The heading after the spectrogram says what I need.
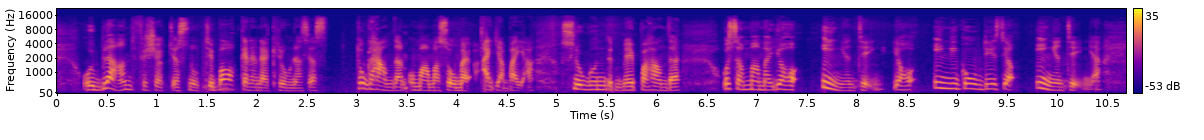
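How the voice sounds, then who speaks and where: A woman's normal speaking voice, lively in intonation and fairly quick, on a very clean recording with a silent background and a dry, close sound with no echo. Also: medium pitch for a woman. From Gothenburg, Sweden. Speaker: entrepreneur. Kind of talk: interview.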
